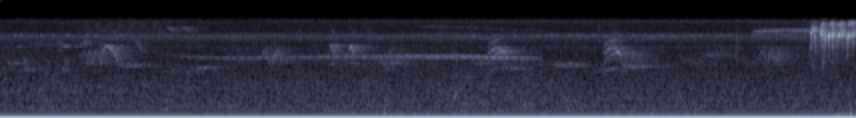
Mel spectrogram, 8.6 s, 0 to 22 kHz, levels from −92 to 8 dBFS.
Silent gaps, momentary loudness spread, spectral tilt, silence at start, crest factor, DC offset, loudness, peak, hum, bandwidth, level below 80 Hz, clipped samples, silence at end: none; 8 LU; -1 dB/octave; 0 s; 30 dB; 10%; -34 LUFS; -6 dBFS; none; 11.5 kHz; -54 dBFS; under 0.1%; 0 s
